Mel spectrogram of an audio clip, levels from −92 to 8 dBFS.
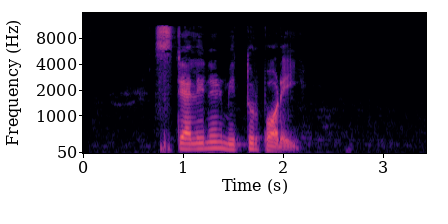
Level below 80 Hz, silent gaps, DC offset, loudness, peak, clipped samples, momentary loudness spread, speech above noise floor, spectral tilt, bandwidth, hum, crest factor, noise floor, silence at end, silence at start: -72 dBFS; none; under 0.1%; -33 LUFS; -14 dBFS; under 0.1%; 8 LU; 46 dB; -5 dB/octave; 11.5 kHz; none; 22 dB; -78 dBFS; 1.3 s; 0.75 s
